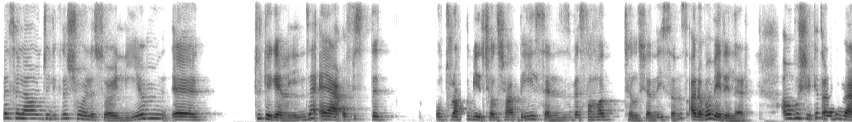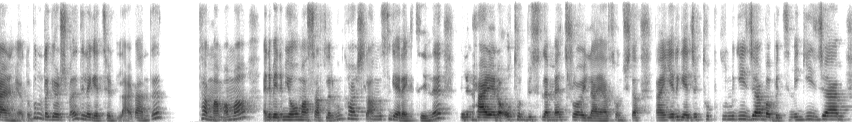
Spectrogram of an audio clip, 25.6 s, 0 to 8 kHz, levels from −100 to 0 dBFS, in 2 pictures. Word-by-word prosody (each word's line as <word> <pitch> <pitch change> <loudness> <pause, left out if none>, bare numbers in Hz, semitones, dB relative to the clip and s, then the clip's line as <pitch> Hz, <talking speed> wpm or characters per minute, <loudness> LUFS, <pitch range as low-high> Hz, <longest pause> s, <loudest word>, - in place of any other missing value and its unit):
Mesela, 280 -2 0
öncelikle 260 0 -9
şöyle 250 -8 -4
söyleyeyim, 175 - -2
eee, 185 -2 +2 0.7
Türkiye 265 -4 +1
genelinde 160 - 0
eğer 195 -3 +4
ofiste 200 -3 +2 0.7
oturaklı 190 +1 -3
bir 185 -2 -2
çalışan 175 -2 -2
değilseniz 165 -5 +2
ve 170 - -3
saha 195 +3 +3
çalışanıysanız 160 - +1
araba 200 +8 +4
verilir 155 -7 0 0.5
ama 270 0 0
bu 290 - -1
şirket 280 +3 -3
araba 230 0 -1
vermiyordu. 165 -9 +2
Bunu 295 -3 -10
da - - -2
görüşmede 180 +5 -4
dile 215 -7 -2
getirdiler. 145 -3 -6
Ben 145 -2 -6
de 310 +3 -6 0.5
tamam - - -2
ama, - - -1 0.2
hani, 175 - -3
benim 175 +1 +1
yol 185 0 +2
masraflarımın 170 +2 0
karşılanması 230 -3 -1
gerektiğini, 135 - -2 0.3
benim 175 0 -5
her 170 0 +9
yere 170 -1 +5
otobüsle, 180 -2 +4
metroyla 165 -2 -2
Yani, 135 0 -1
sonuçta 155 +2 -3 0.2
ben 165 - -2
yeri 175 +3 -2
gelecek, 175 +1 -3
topuklumu 210 +1 -13
giyeceğim, 215 0 0
babetimi 175 0 -1
giyeceğim, 205 +1 -1
185 Hz, 120 wpm, -25 LUFS, 165-215 Hz, 0.7 s, her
